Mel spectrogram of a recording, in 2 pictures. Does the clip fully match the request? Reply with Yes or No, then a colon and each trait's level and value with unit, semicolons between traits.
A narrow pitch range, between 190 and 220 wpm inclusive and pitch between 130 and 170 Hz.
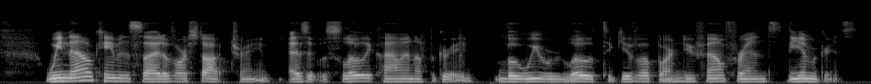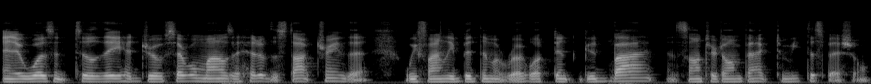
Yes: narrow, 1.4 semitones; fast, 205 wpm; low, 135 Hz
